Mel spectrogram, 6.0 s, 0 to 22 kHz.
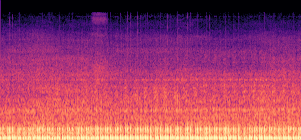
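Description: Suzuki SV650 motorcycle's V-twin engine idling steadily, a fast, even pulsing of its exhaust with no revving.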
